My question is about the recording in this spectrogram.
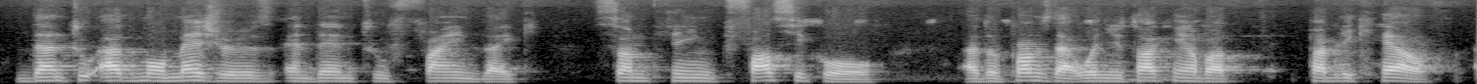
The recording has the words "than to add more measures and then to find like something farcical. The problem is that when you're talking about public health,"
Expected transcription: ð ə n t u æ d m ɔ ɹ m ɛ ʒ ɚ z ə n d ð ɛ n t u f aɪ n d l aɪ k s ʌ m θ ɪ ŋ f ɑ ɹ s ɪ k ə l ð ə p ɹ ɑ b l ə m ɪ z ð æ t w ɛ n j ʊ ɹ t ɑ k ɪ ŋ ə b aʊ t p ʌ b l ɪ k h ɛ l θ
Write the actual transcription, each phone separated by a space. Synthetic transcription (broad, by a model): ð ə n t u æ d m ɔ ɹ m ɛ ʒ ɚ z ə n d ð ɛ n t u f aɪ n d l aɪ k s ʌ m θ ɪ ŋ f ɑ s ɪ k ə l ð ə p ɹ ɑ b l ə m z ð æ t w ɛ n j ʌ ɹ t ɑ k ɪ ŋ ə b aʊ t p ʌ b l ɪ k h ɛ l θ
